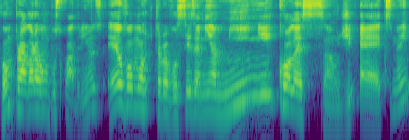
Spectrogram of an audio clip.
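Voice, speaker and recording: A man speaks in an animated tone, his voice high for a man and swinging very widely in pitch. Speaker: comic collector YouTuber, theatre artist. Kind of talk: casual collection show-and-tell.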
